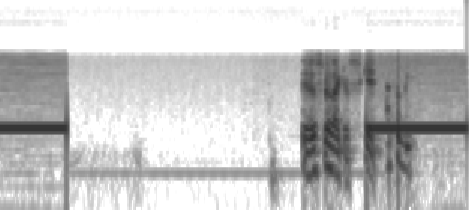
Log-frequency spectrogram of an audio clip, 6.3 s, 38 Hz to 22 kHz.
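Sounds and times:
electronic telephone ringing tone: 0.0s - 1.0s, 5.0s - 6.2s
faint low hum: 0.0s - 6.2s
speech: 4.1s - 5.7s.

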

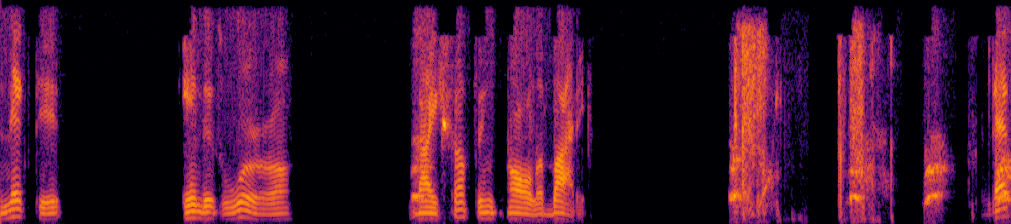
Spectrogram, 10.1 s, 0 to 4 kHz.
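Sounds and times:
speech: 0.0s - 0.7s, 1.8s - 3.0s, 4.1s - 5.9s
dog barking: 8.5s - 10.0s.

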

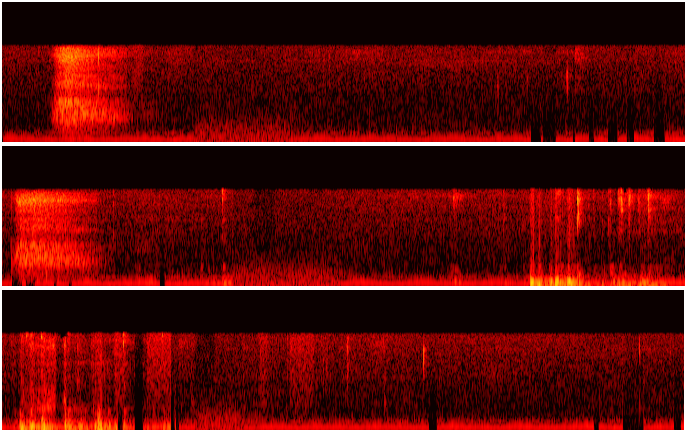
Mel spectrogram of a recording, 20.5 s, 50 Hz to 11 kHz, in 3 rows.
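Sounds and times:
steady low hum: 0.0s - 20.4s
slow deep breaths in and out: 0.5s - 2.7s, 6.9s - 8.0s.

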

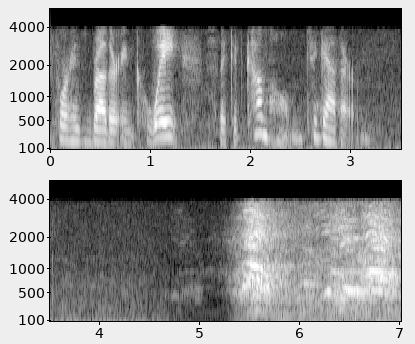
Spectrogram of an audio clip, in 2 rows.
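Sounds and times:
speech: 0.1s - 3.3s
crowd cheering and shouting at a homecoming: 5.3s - 7.0s.

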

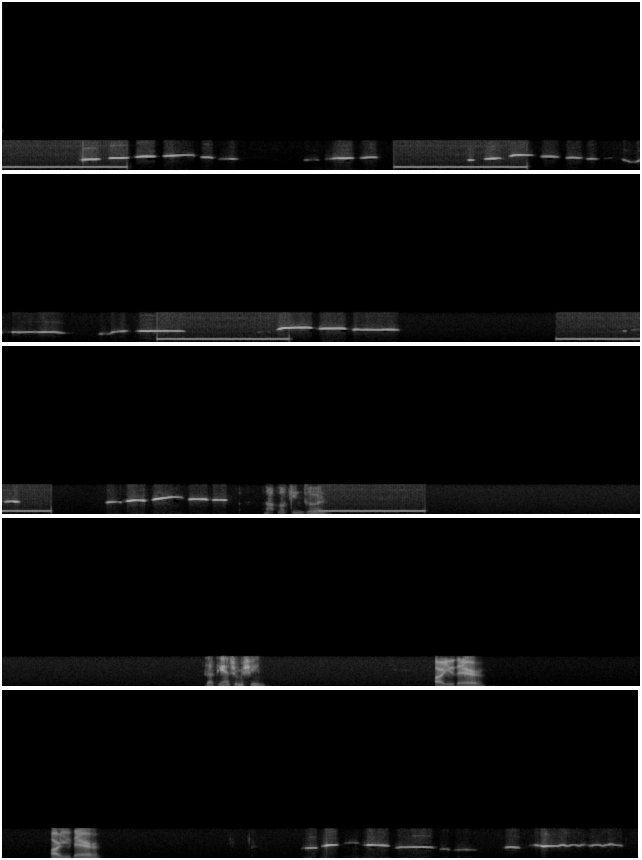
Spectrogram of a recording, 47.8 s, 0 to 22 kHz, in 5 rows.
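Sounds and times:
phone ringback tone: 0.0s - 1.9s, 5.9s - 7.9s, 11.9s - 13.9s, 17.9s - 19.9s, 23.9s - 25.5s
bright whistled tune: 1.6s - 3.6s, 4.6s - 5.7s, 7.3s - 12.1s, 13.8s - 15.6s, 20.7s - 22.6s, 42.8s - 47.6s
speech: 23.7s - 23.9s, 31.9s - 32.8s, 35.3s - 36.0s, 39.0s - 39.8s.

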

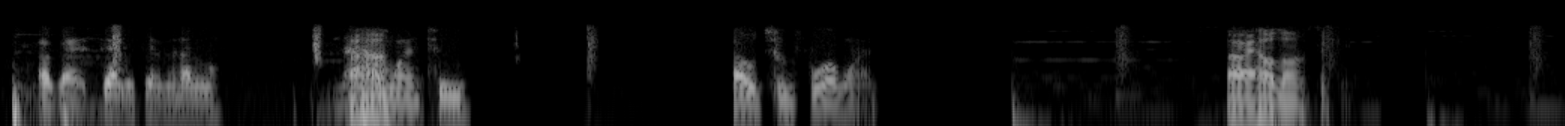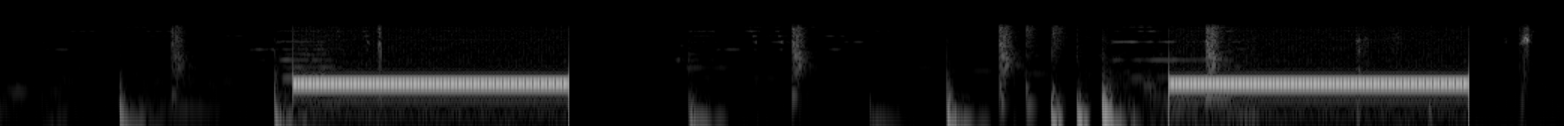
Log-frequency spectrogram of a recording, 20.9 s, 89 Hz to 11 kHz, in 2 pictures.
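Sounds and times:
speech: 0.3s - 1.6s, 2.2s - 3.2s, 4.9s - 5.9s, 8.2s - 9.0s
outgoing phone call ringback tones: 12.4s - 14.2s, 18.2s - 20.2s.

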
